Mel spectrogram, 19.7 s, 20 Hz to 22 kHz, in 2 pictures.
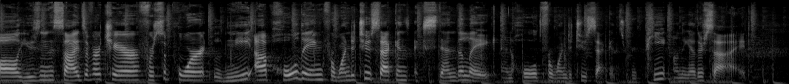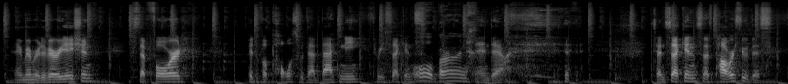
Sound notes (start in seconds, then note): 16.2 laughing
